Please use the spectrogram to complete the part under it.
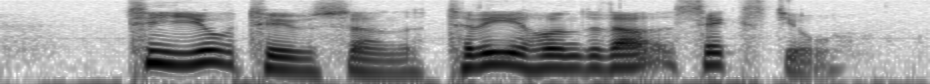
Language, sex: Swedish, male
